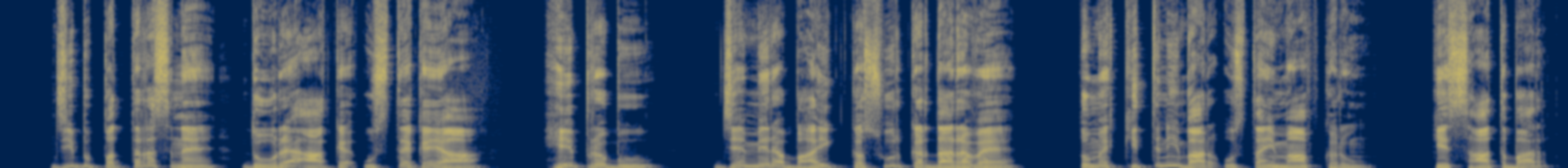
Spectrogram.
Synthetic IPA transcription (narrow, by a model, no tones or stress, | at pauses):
d͡ʒɪbpɐt̪ɾəsnɛd̪ʱoːɾɛaːkɛʊst̪ɛkɛja | hepɾɐbu | d͡ʒɛ̃ːmeːɾabʱaːikɐsuːɾkɐɾd̪aɾɐʋɛ | t̪omɛ̃kɪt̪nibaːɾʊst̪aːĩmaːpʰkɐɾṵ̃ | kesaːt̪baːɾ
